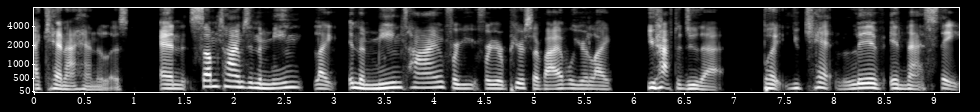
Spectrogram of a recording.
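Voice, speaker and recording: A woman with an American accent speaks at a very deep, low pitch and moderate pace, with ordinary pitch variation and a dry, close sound with no echo. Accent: slight Haitian accent slips in. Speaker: marriage podcast host. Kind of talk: advice podcast monologue. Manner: conversational, animated.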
